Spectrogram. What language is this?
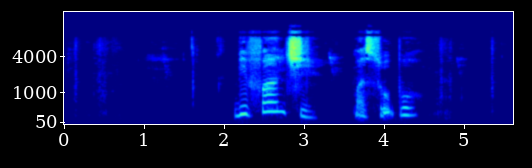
Mungaka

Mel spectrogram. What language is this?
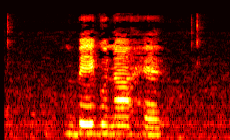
Urdu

